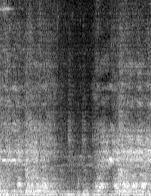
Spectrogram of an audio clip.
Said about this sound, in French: Elle perdait sa salive à force de hennir et de cracher sur le sol.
